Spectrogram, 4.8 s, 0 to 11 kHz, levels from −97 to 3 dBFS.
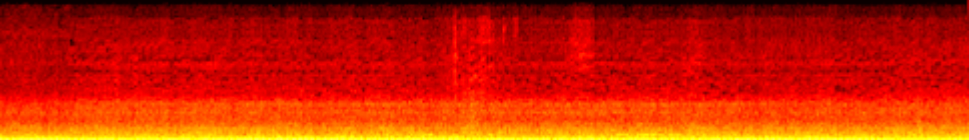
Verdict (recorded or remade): recorded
